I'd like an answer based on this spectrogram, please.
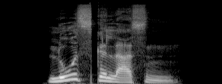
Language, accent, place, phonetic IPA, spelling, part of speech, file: German, Germany, Berlin, [ˈloːsɡəˌlasn̩], losgelassen, verb, De-losgelassen.ogg
- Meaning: past participle of loslassen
